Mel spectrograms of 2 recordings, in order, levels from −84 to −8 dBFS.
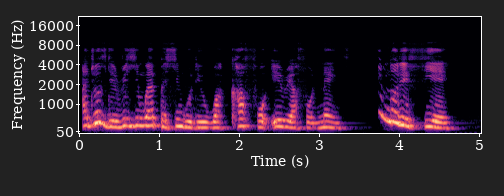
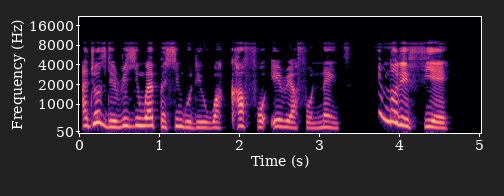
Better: second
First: room echo; dies away in 0.4 s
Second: none

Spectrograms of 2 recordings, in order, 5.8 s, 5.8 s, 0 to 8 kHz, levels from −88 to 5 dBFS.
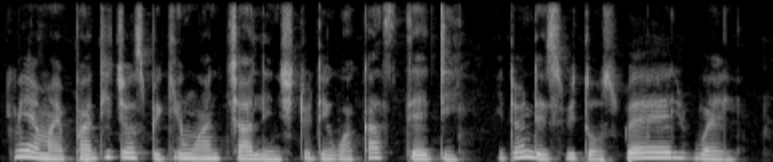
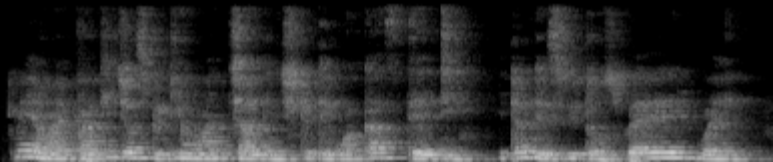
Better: first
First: none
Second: room echo; dies away in 0.6 s

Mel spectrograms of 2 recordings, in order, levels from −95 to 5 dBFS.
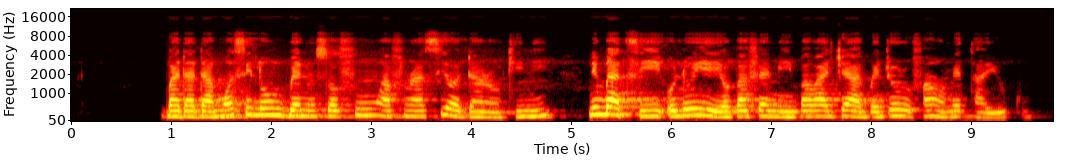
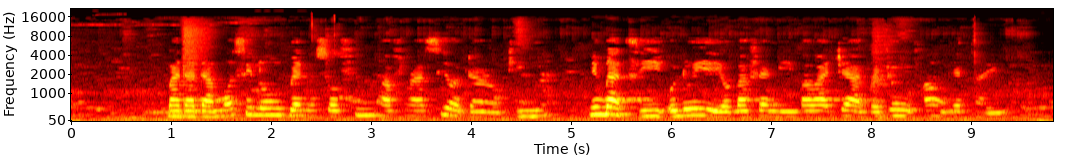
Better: first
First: none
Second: noise reduction (classical method log-MMSE)

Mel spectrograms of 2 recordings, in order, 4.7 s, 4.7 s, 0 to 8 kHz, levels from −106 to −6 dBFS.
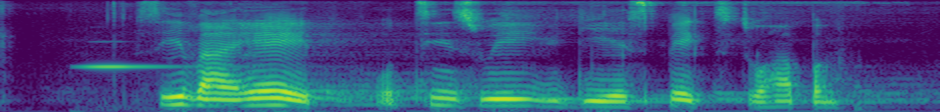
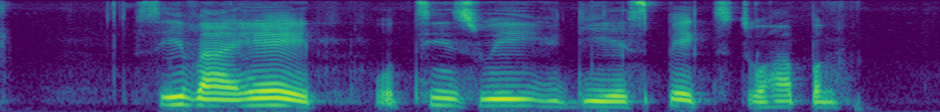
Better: second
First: background sound (Screech / Glass); 18 dB below the speech // room echo; dies away in 1.1 s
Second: none

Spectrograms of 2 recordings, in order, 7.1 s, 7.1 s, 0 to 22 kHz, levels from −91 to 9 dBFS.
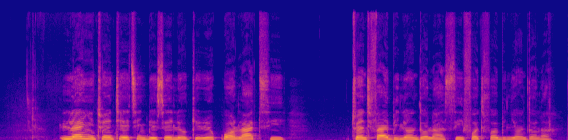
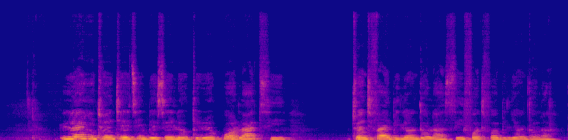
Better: first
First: none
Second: room echo; dies away in 0.3 s

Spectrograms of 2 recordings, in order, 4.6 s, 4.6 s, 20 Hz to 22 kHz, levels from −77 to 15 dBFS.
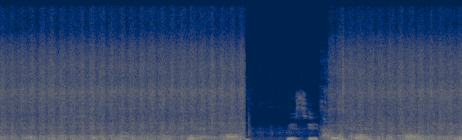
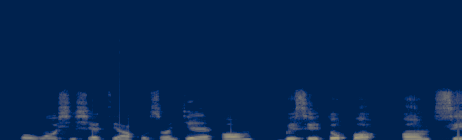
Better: second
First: background sound (Engine starting); 3 dB above the speech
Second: none

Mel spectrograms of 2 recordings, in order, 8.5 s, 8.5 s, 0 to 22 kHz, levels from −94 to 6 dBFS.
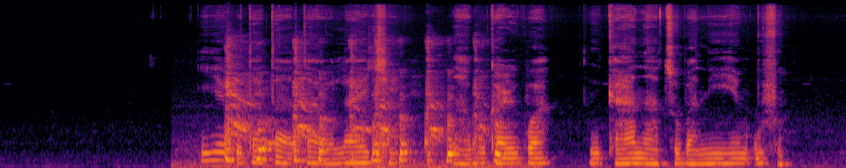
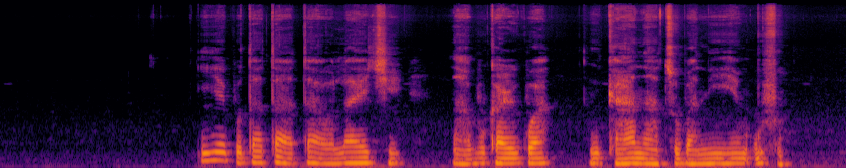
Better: second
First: background sound (Cough); 3 dB above the speech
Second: none

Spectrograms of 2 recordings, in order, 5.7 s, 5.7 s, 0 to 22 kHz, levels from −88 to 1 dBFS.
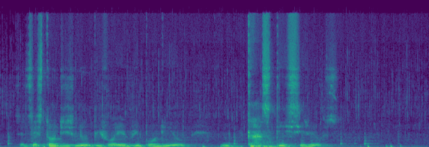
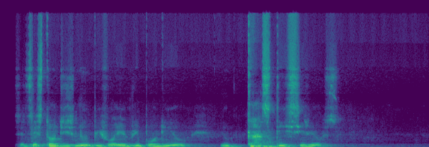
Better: second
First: background sound (Rain); 16 dB below the speech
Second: none

